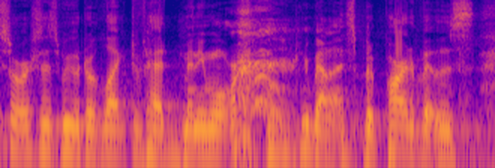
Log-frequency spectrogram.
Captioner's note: laughter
